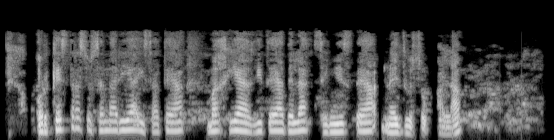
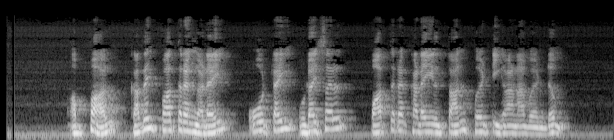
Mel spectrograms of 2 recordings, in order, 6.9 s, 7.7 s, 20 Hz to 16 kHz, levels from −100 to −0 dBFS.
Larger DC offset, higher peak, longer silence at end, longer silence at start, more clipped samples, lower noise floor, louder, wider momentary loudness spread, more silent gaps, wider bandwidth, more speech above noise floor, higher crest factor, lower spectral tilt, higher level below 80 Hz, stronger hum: neither; about the same, 0 dBFS vs -2 dBFS; second, 0.3 s vs 0.6 s; about the same, 0.1 s vs 0.1 s; neither; second, -39 dBFS vs -47 dBFS; about the same, -20 LUFS vs -20 LUFS; first, 17 LU vs 10 LU; first, 0.34-0.38 s, 5.41-5.45 s vs none; about the same, 8 kHz vs 8.4 kHz; second, 20 dB vs 28 dB; about the same, 20 dB vs 18 dB; second, -5.5 dB/octave vs -8.5 dB/octave; second, -66 dBFS vs -46 dBFS; neither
